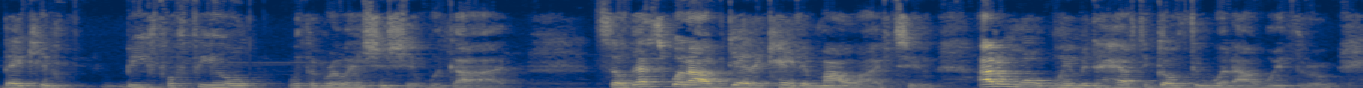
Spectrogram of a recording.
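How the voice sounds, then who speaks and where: A woman with a fairly low pitch speaks at a moderate pace, her loudness swinging widely. The room echo is audible. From US South, Atlanta, Georgia. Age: 40s. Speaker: nonprofit founder, award nominee. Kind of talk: testimony interview.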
